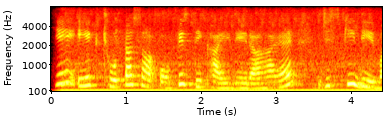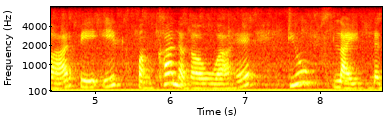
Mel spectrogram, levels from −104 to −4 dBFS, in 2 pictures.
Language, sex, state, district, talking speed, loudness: Hindi, female, Punjab, Pathankot, 130 wpm, -19 LUFS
